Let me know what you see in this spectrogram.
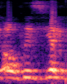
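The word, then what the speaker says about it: official: ये बिल्कुल ही गलत है, ऐसा नहीं बोलना चाहिए। आपको क्या बोलना चाहिए, देखिए CIAL, ये आ गया ना, यहाँ पे सी का उच्चारण क्या निकलेगा, स। तो ये है सल, तो आपको क्या बोलना चाहिए, ऑफिशियल।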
